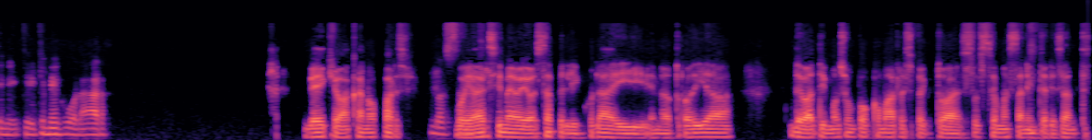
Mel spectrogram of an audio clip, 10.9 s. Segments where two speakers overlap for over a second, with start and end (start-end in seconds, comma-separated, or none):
none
